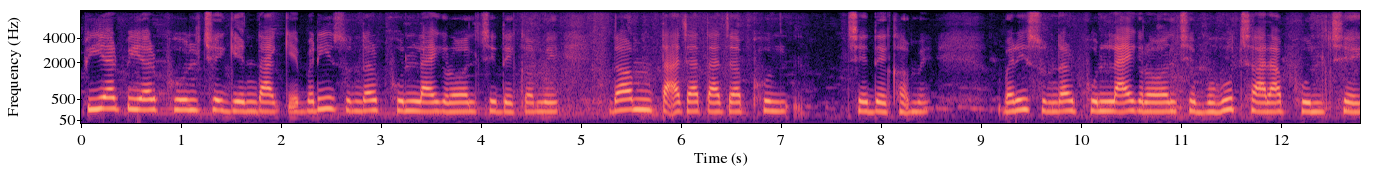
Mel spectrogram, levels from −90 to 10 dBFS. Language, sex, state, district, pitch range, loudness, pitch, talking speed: Maithili, female, Bihar, Darbhanga, 210-235 Hz, -14 LUFS, 215 Hz, 150 wpm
